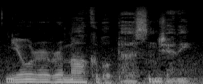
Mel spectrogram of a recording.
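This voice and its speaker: An actor playing an assured male scientist who speaks in a measured, formal, reassuring way in a radio drama. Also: lowish voice, expressive, vocal fry, a little mellow, slight background noise. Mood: assured, pleased.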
